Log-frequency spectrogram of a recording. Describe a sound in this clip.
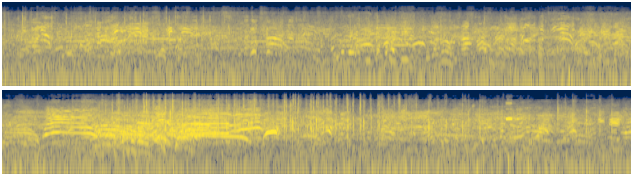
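A crowd of adults and children chatters and calls out outdoors.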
